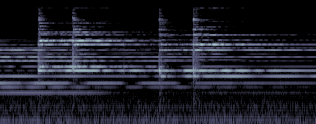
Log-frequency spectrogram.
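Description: Handbell choir ringing chords: four chords struck in the first four seconds, about three-quarters of a second apart in pairs, the last one left to ring on and slowly fade.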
